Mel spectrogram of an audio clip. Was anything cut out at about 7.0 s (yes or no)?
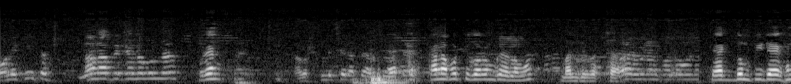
yes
